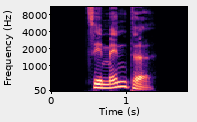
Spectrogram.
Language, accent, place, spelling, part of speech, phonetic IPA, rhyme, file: German, Germany, Berlin, Zemente, noun, [t͡seˈmɛntə], -ɛntə, De-Zemente.ogg
- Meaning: nominative/accusative/genitive plural of Zement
